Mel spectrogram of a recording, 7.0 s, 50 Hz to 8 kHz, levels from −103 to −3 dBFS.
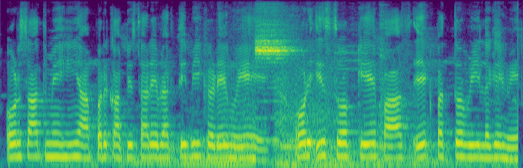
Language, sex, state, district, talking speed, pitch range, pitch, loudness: Hindi, male, Uttar Pradesh, Saharanpur, 205 wpm, 170-185 Hz, 180 Hz, -14 LUFS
